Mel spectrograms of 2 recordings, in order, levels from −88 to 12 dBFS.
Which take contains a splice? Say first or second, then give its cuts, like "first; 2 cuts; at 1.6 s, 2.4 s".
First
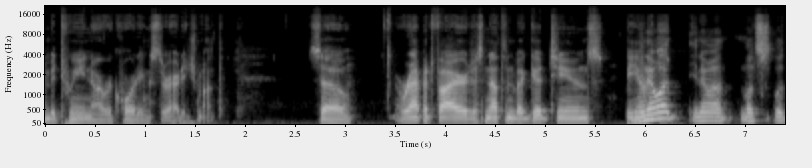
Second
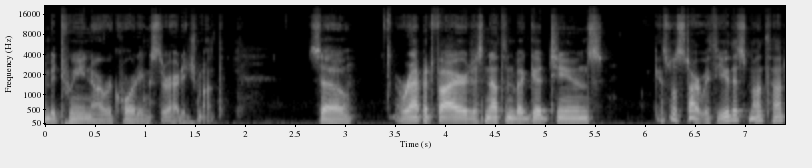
first; 1 cut; at 5.8 s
